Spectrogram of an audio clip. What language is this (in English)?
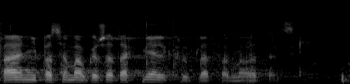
Polish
